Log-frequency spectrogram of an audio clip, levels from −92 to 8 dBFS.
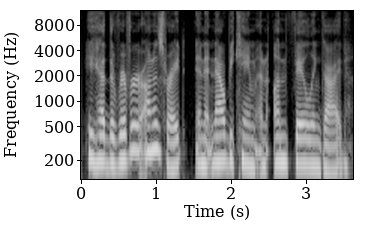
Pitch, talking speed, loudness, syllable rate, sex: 190 Hz, 230 wpm, -17 LUFS, 6.0 syllables/s, female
